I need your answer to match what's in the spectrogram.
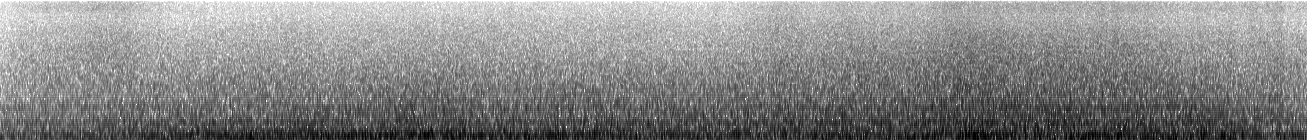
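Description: Ocean surf washes onto the shore in a steady, broad rush, swelling gently a couple of times as waves break, with no voices, only the continuous roar of the sea.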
